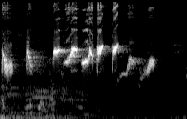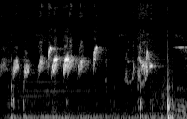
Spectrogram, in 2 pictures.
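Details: A mature red-whiskered bulbul with a wild-type voice sings in morning training, Gia Lai; a series of clear, rhythmic whistled notes, about a dozen per phrase, in two phrases split by a short silence.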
